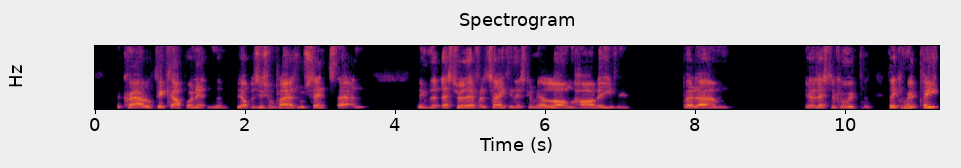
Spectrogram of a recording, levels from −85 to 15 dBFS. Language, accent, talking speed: English, British, 230 wpm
